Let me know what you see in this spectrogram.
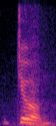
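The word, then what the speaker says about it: trường: in vietnamese you ask it is jung jun jung yeah it's like uh like the month of june i kind of i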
